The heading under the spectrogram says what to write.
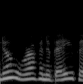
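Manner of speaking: acted cocky, overconfident, matter-of-fact tone. Retelling own reply to a question: imitating own cocky tone. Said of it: "Because you were so cocky".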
